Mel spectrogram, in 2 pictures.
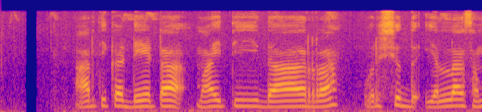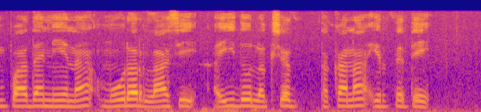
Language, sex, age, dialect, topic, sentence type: Kannada, male, 25-30, Central, banking, statement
